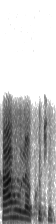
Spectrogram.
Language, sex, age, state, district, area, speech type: Gujarati, female, 45-60, Gujarat, Mehsana, rural, conversation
